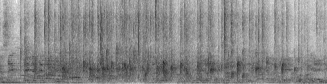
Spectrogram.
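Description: An audience at a puppet show claps together in a dense, steady patter of applause, heard under a presenter's voice talking over it.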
